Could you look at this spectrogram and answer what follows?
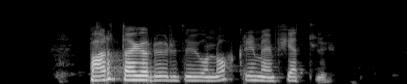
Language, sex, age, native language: Icelandic, female, 70-79, Icelandic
